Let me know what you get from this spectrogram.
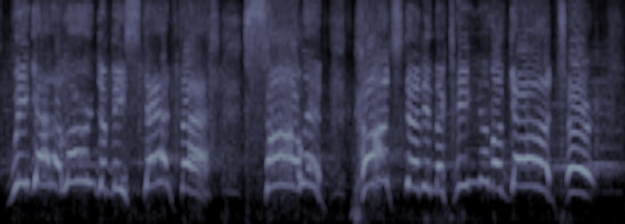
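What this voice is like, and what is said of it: Strained voice, nearly losing it. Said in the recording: “I'm almost to lose my voice”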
